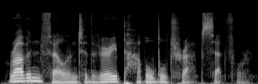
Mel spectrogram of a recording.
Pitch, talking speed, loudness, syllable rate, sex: 110 Hz, 230 wpm, -19 LUFS, 6.1 syllables/s, male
